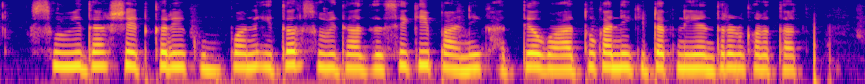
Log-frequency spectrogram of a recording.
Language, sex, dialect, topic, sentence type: Marathi, female, Varhadi, agriculture, statement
